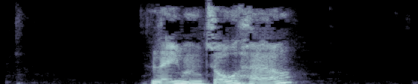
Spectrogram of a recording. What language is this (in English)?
Cantonese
